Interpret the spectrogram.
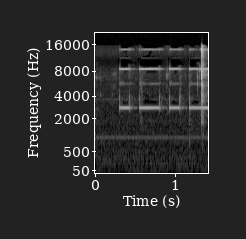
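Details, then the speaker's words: Omnipod insulin pump alert worn by the speaker during a livestream: repeated high-pitched electronic beeps in short bursts. "i don't know why this is still beeping i wear omnipod and let me just turn off because it'll beep the whole time"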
